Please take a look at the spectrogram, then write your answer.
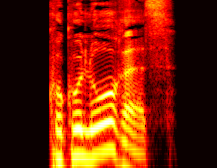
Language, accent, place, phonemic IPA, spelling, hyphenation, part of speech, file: German, Germany, Berlin, /kokoˈloːʁəs/, Kokolores, Ko‧ko‧lo‧res, noun, De-Kokolores.ogg
- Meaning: 1. nonsense, balderdash 2. gibberish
